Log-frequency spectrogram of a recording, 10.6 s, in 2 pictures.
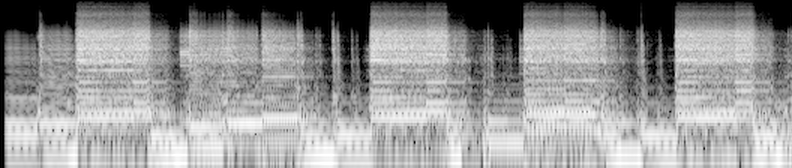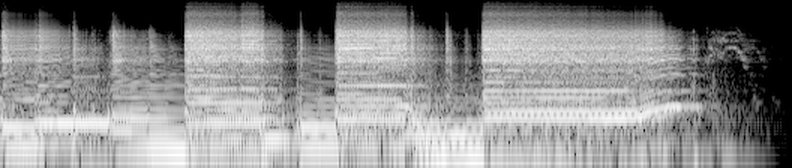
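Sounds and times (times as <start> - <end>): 
Ibanez AF-75 guitar with overdrive: 0.0 - 10.5.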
